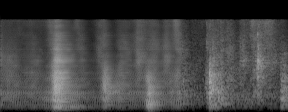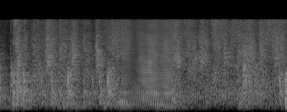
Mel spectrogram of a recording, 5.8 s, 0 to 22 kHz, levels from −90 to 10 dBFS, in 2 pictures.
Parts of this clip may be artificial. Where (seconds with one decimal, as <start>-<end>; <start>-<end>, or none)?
0.0-1.8; 4.1-4.6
